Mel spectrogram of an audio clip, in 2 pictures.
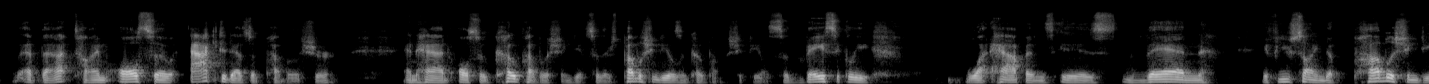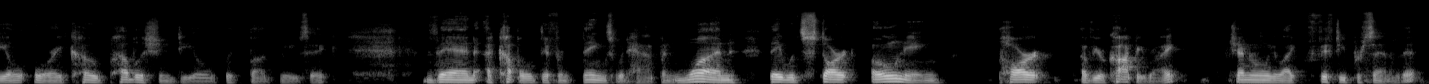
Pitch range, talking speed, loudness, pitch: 90-110 Hz, 135 wpm, -26 LUFS, 100 Hz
